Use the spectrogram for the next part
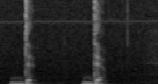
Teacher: In Arabic, it is denti-alveolar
